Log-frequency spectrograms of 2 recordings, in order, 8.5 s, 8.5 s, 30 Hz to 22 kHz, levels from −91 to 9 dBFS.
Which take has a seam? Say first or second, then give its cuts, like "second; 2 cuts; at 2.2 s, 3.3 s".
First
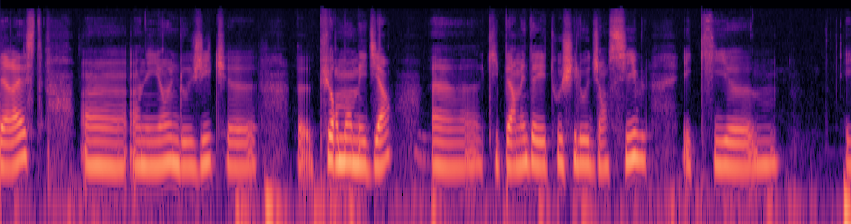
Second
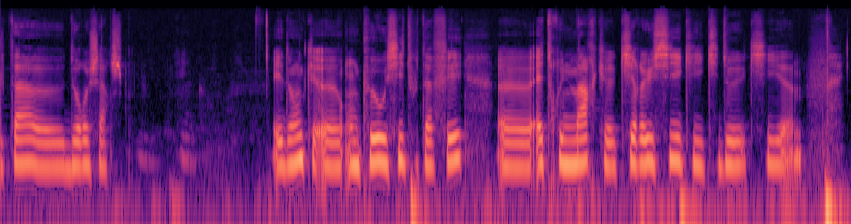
second; 1 cut; at 2.7 s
